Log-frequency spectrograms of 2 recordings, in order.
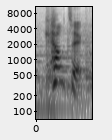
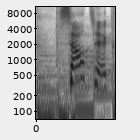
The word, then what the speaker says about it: Celtic: pronounced that correctly commented it's celtic with a k sound at the start when referring to the culture comes from the greek kaltos celtic with an s is only used in sports okay honestly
